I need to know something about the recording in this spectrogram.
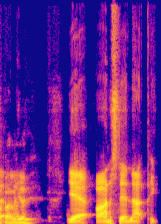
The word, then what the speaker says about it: Carvalho: Carvalho.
